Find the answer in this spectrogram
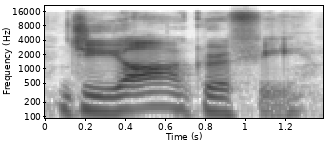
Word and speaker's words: geography: For the third word, the emphasis was on the second syllable, og, in geography.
